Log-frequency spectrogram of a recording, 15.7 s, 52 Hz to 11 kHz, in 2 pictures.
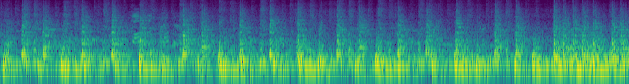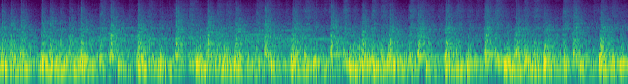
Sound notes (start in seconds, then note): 0.1 crowd cheering; 4.4 drums; 10.4 crowd cheering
